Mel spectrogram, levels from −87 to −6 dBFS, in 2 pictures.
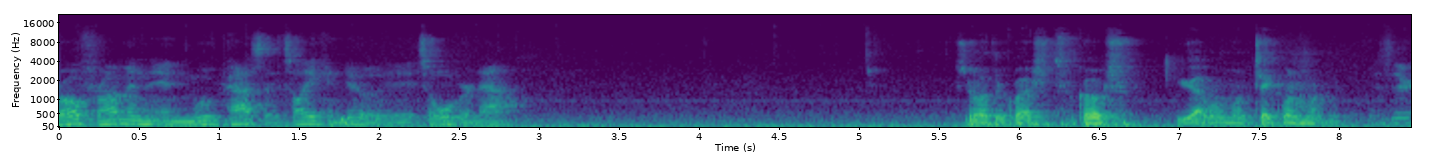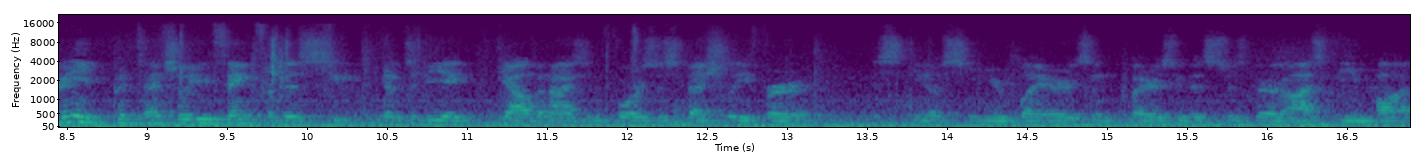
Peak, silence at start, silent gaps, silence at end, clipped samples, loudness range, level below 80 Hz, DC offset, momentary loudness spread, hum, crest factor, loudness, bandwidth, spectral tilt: -14 dBFS; 0 s; none; 0 s; under 0.1%; 11 LU; -48 dBFS; under 0.1%; 16 LU; none; 24 dB; -39 LUFS; 16 kHz; -7 dB/octave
